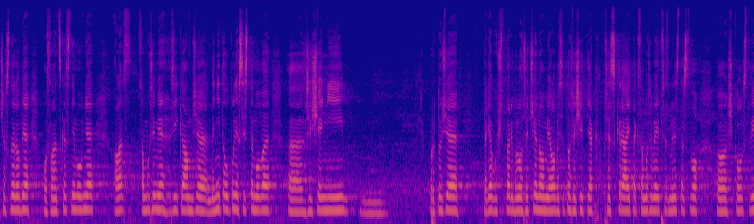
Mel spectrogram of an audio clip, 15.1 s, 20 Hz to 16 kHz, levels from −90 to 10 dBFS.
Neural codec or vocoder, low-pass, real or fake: none; 14.4 kHz; real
